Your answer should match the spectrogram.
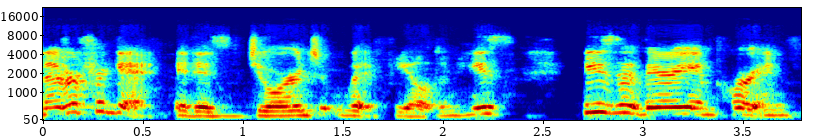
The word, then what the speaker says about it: Whitefield: I think you might have said Whitefield, but it's actually pronounced Whitfield. What letter should be left out of Whitfield in order for you to know that we should pronounce it Whitfield?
